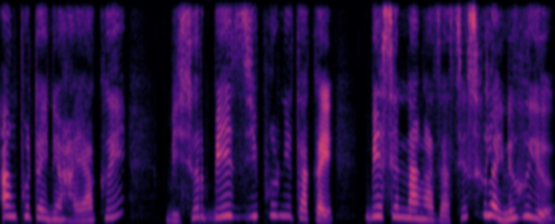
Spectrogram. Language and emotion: Bodo, surprised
